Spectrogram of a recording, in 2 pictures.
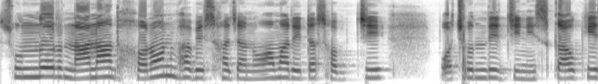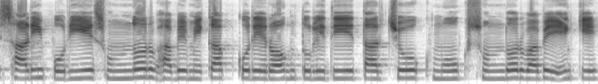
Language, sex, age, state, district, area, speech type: Bengali, female, 45-60, West Bengal, North 24 Parganas, rural, spontaneous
